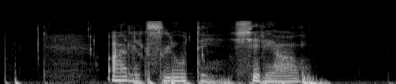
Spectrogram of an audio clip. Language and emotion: Russian, neutral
